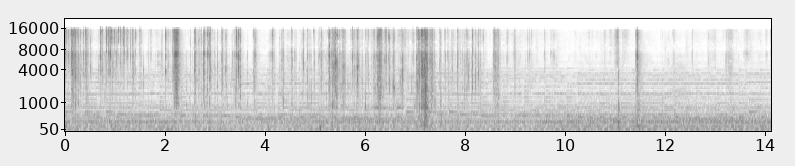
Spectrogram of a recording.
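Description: Foil Pokémon Burning Shadows booster pack torn open and crinkled by hand: a run of sharp crackles and tearing over the first seven or eight seconds, thinning to a few clicks later on, over steady background music.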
